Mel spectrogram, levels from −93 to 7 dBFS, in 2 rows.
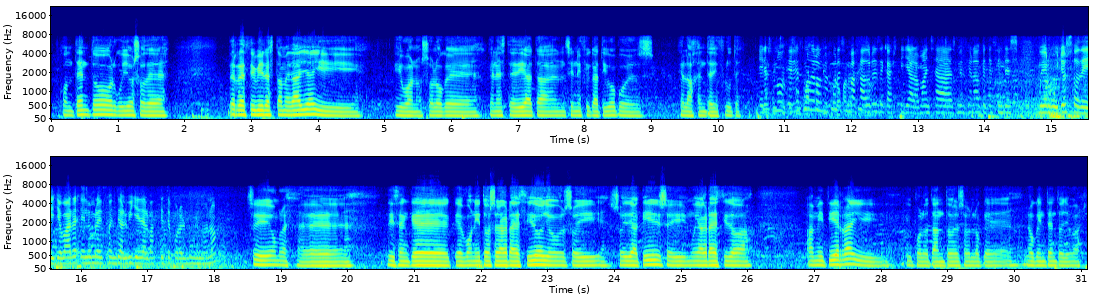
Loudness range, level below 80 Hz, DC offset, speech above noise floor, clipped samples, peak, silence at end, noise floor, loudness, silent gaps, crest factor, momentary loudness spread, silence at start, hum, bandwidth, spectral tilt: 11 LU; -56 dBFS; under 0.1%; 20 dB; under 0.1%; -18 dBFS; 0 s; -53 dBFS; -33 LUFS; none; 16 dB; 17 LU; 0.1 s; none; 8 kHz; -6 dB/octave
